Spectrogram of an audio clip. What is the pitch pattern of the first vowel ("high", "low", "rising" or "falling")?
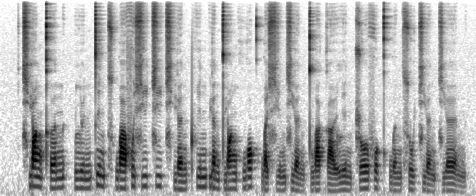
falling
